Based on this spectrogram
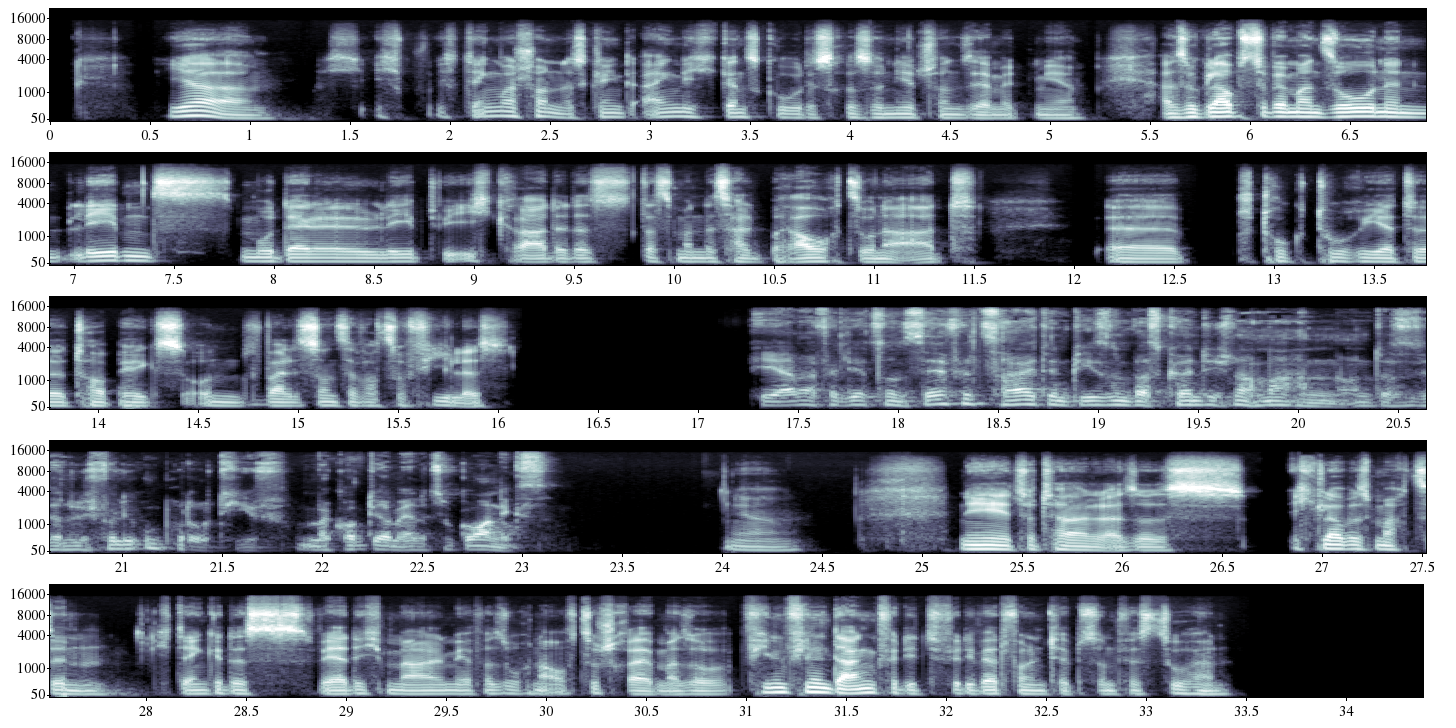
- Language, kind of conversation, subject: German, advice, Wie kann ich zu Hause entspannen, wenn ich nicht abschalten kann?
- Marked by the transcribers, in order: in English: "Topics"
